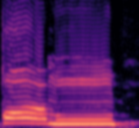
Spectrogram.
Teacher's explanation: واو مدہ کو 2 حرکت کی مقدار کھینچ کر پڑھتے ہیں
